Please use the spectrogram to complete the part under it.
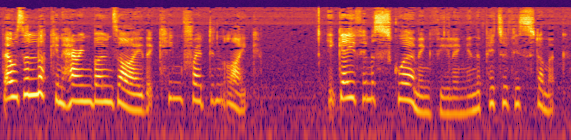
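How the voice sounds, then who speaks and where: A woman reading a children's story aloud expressively, with measured, dramatic phrasing and emphasis. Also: high-pitched, sing-song, slight background noise. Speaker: storybook reader.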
